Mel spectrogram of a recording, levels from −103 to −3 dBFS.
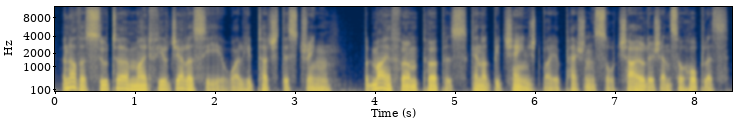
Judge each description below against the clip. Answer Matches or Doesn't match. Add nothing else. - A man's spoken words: Matches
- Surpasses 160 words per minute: Matches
